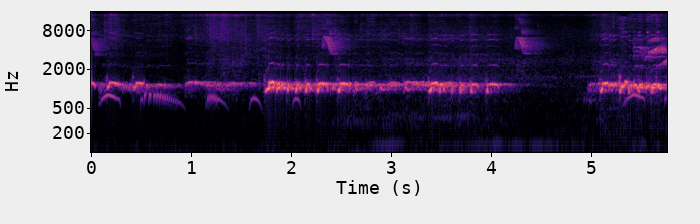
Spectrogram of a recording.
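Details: Local zebra dove calling out to a rival, used as a lure: long buzzy stuttering trills broken by pauses, with a second dove giving soft lower arched coos beneath. Brief high chirps of other birds appear.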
